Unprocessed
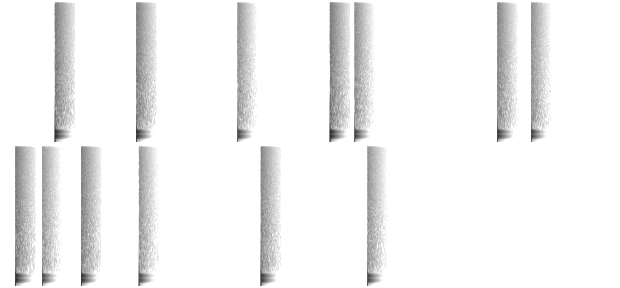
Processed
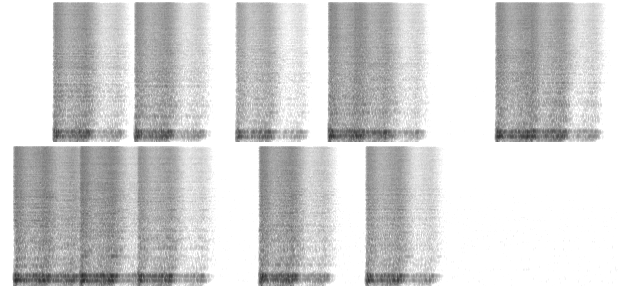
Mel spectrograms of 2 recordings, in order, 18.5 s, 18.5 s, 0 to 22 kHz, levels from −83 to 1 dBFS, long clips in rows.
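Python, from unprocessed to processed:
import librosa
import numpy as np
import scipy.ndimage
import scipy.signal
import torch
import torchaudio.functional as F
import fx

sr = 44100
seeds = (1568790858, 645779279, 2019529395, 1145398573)

p1 = fx.phase_scramble(x, sr, seeds[0], window_ms=50)
p2 = fx.peak_eq(p1, sr, hz=870.0, db=-15.0, octaves=1.4, at=(8.06, 9.45))
p3 = fx.rider(p2, sr, range_db=10, speed_s=0.5)
p4 = p2 + (p3 * librosa.db_to_amplitude(3.0))
p5 = fx.hpss(p4, sr, part='percussive', gain_db=-11)
p6 = p5 + fx.echo_single(p5, sr, ms=478, db=-17.5, dry=0)
y = fx.rev_gated(p6, sr, seeds[1], gate_ms=480, shape='rising', drr_db=-1.0)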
